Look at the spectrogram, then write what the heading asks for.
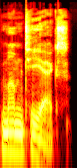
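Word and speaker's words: MUM-T: Mium TX, pronounced MUMTX.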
